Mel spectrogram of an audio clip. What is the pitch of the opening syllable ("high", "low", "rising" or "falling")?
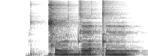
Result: low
